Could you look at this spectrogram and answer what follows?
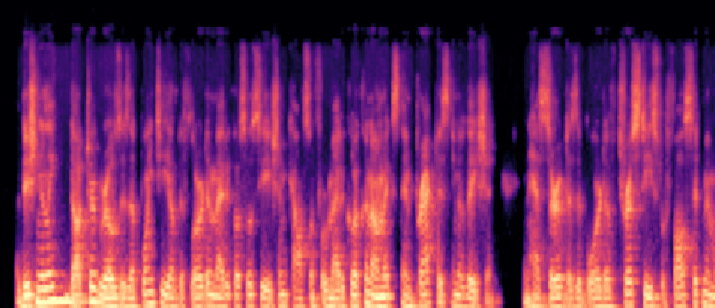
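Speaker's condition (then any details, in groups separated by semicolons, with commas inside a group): No condition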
